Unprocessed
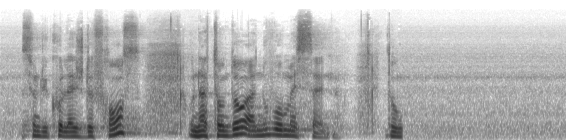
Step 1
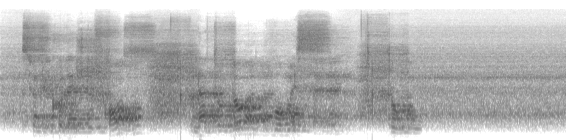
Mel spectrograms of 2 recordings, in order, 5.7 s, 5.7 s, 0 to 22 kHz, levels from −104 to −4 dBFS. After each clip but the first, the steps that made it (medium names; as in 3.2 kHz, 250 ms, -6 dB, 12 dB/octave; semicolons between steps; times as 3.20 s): Chebyshev high-pass 670 Hz, order 4; gated-style reverb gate 210 ms flat, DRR -1.5 dB; compression 5:1, threshold -38 dBFS, peak gain reduction 14.5 dB; trim +1.5 dB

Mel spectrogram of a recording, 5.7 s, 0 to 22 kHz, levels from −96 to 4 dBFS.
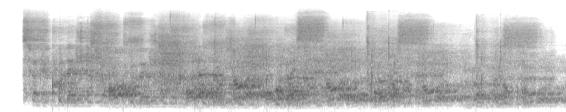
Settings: gate -40 dBFS, range -41 dB; ever faster or slower copies 642 ms, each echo -2 st, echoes 3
